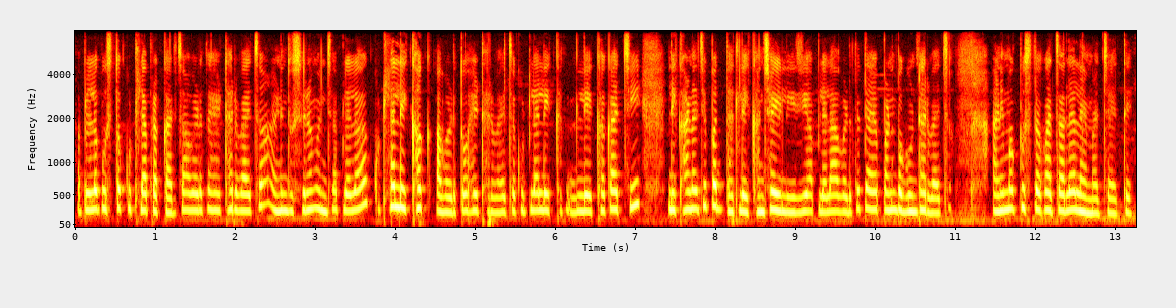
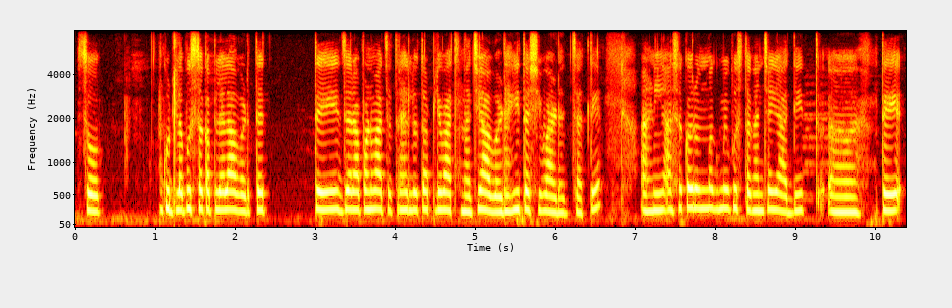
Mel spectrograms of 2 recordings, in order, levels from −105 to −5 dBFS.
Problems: background sounds at intervals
